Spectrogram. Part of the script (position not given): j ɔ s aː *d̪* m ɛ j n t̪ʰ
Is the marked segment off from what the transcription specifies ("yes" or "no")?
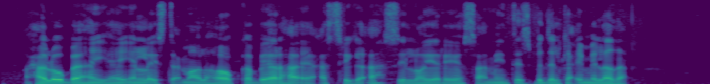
yes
